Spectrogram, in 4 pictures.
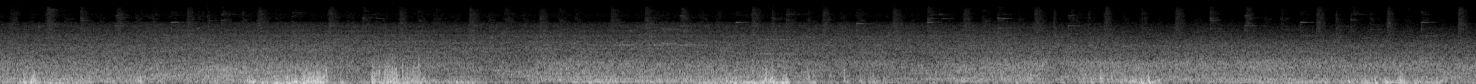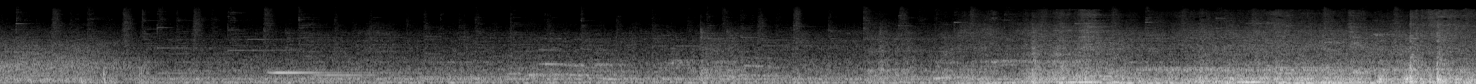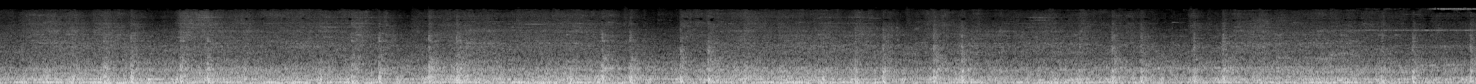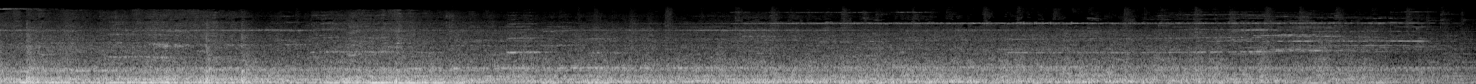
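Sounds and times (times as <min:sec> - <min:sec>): train wheel and rail rumble: 0:00.0 - 0:59.0
high wheel squeals: 0:41.2 - 0:59.0.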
